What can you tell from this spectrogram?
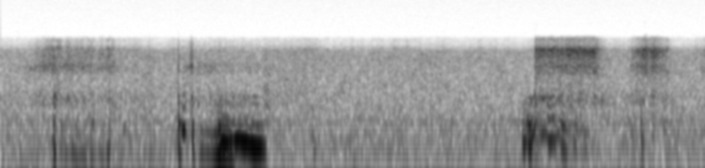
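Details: A very tired pet dog asleep and snoring: rough, breathy snore bursts about five seconds apart, with a short, low, bending moan between them in a quiet room.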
